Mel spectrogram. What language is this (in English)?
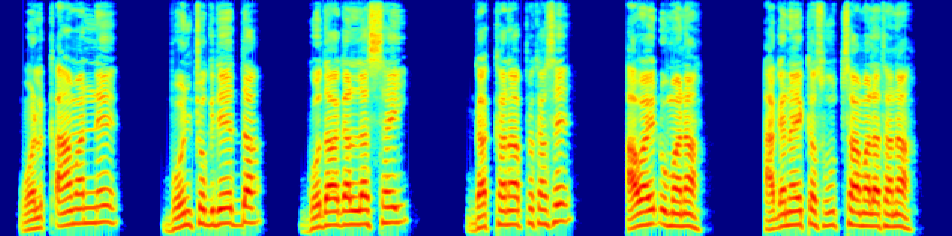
Dawro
